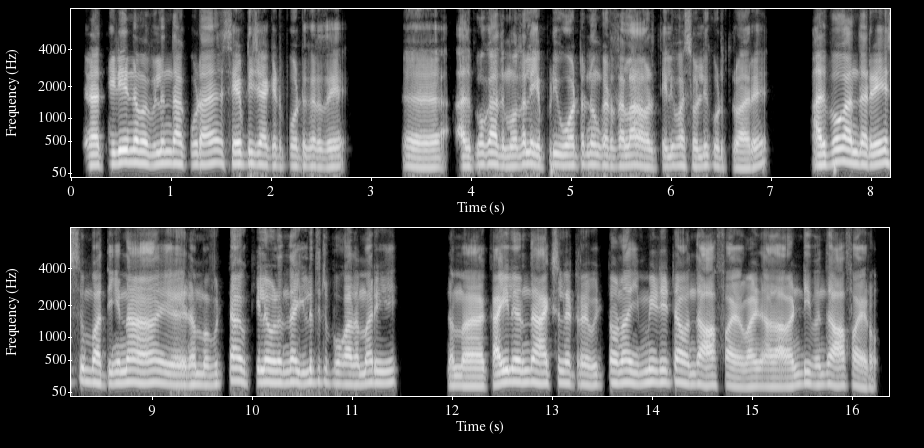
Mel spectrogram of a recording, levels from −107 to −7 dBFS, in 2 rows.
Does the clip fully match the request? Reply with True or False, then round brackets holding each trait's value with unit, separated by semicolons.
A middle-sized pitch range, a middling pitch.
True (3.3 semitones; 150 Hz)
